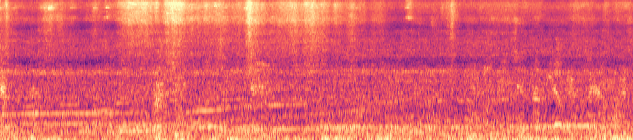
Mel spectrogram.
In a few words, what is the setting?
subway train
